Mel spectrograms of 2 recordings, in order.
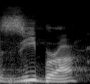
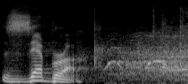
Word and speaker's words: zebra: It's not zebra. Okay. It's zebra. Yeah. Just like it's not zebra, it's zebra.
